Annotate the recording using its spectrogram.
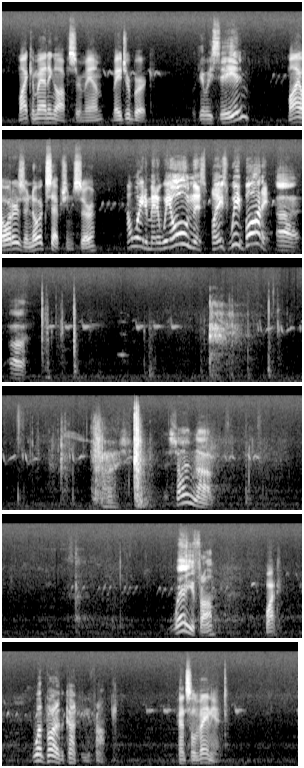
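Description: A young man speaks firmly and clearly.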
